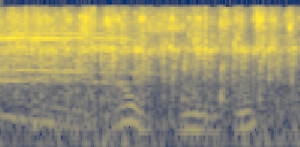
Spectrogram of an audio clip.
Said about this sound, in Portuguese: palmas para ela!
